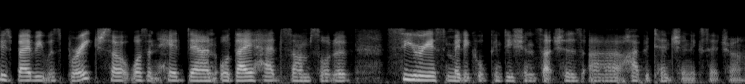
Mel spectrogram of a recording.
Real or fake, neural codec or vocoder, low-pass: fake; vocoder, 24 kHz, 100 mel bands, Vocos; 5.4 kHz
